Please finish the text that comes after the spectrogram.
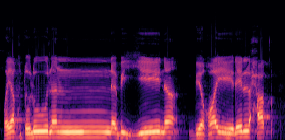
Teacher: غین کو پر پڑھیں گے، غین حروف مستعلیہ میں سے ہے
